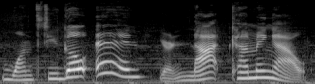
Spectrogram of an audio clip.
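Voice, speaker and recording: Lady reading as a plucky young superhero guy in a kids book, high voice, urgent, exclaiming. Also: sing-song, slow, a bit bright, soft background music, heavily acted. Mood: defiant. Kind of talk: storybook read-aloud dialogue.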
